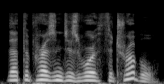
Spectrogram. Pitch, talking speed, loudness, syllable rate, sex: 180 Hz, 255 wpm, -18 LUFS, 6.3 syllables/s, female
